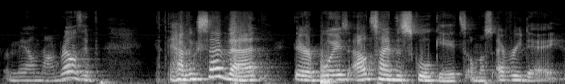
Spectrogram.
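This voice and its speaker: A middle-aged woman giving an academic talk about her book, telling classroom stories with lots of hedging and restarts. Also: medium pitch. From United States. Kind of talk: academic lecture with anecdotes.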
